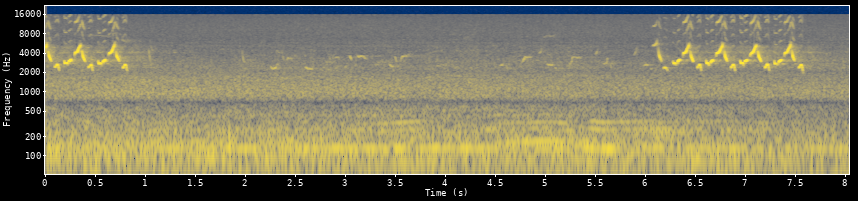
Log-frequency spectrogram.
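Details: A Carolina wren (Thryothorus ludovicianus) at Tattnall Square Park on 1 January 2016 gives two bursts of loud, rapid, repeated whistled phrases, separated by a pause with faint notes, over a steady low rumble of traffic.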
